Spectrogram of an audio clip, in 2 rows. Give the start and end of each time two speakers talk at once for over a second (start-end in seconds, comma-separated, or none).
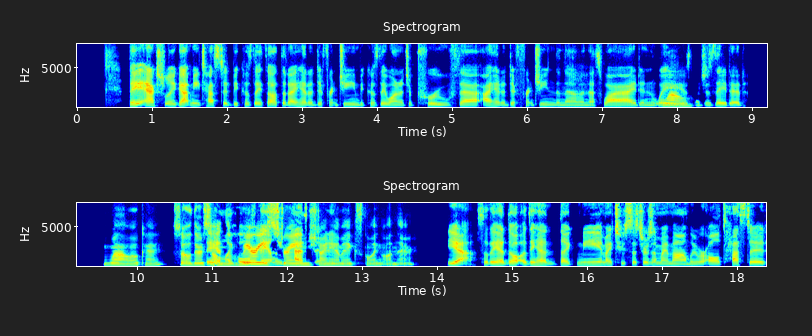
10.9-12.5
